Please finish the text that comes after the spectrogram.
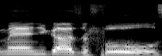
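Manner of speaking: put-on mocking, taunting, teasing tone. Recalling making fun of crypto buyers when the price plummeted, retelling own mocking remark. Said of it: "I was making fun of them too".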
